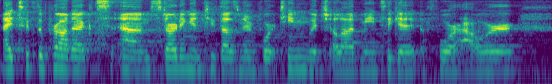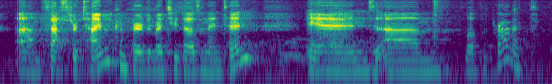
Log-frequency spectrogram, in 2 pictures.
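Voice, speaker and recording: A woman's voice: on the low side, fairly even intonation, normal speed, noisy background. A woman speaking briefly on an athlete panel, with a few fillers. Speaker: panelist, triathlete. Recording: reverberant event hall.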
